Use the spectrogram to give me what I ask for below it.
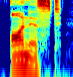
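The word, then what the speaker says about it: honest: लेकिन यहां H silent है। उसकी आवाज ही नहीं है। आवाज आती है ओ से ऑनेस्ट।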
